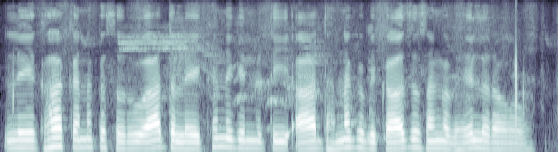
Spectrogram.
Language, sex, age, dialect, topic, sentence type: Maithili, male, 18-24, Eastern / Thethi, banking, statement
